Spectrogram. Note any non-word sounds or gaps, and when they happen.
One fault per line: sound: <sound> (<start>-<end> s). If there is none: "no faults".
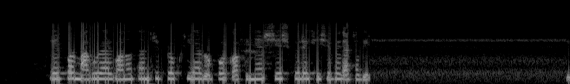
no faults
